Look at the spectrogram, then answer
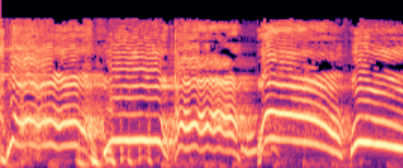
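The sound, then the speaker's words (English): Men scream loudly in delight, a run of long, close, full-voiced yells that swoop up and down in pitch, several bursts back to back with barely a pause between them. “And now here are the two guys who are ready to scream so loud in delight to talk about this episode of Game of Thrones with you.”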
